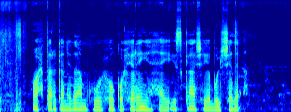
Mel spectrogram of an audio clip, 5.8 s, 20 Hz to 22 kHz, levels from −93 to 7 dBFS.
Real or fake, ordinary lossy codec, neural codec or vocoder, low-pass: real; none; none; none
